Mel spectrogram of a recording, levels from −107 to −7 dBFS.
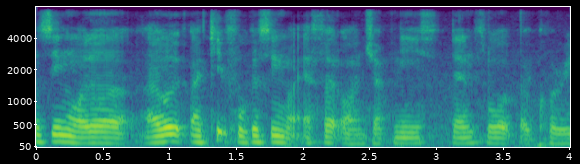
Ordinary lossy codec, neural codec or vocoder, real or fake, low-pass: none; codec, 16 kHz, 8 kbps, FreqCodec, smaller model; fake; 7.2 kHz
